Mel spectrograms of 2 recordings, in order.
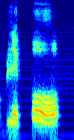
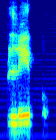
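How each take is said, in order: First: Blepo wrongly stressed on the last syllable, ble-PO; misplaced final stress. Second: Blepo stressed on BLE, short unstressed final o; stress on first syllable. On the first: Teacher shows students the mistake, blepo stressed on PO. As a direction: drag out and accent the final o of blepo. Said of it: "no blepo". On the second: Teacher corrects the mistake, blepo stressed on the first syllable. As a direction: hit the e of blepo, let the ending drop. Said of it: "sino blepo". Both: Shown as a demonstration.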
